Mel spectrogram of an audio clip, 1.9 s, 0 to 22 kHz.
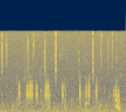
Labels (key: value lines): label: biophony, knock croak
recorder: SoundTrap 300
